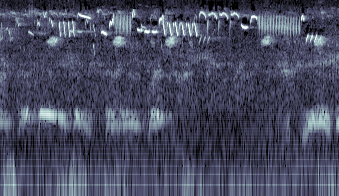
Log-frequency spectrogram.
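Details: A wood pigeon by a spring pond utters a short string of low, breathy coos, then another after a gap. Bright, rapid trills and chirps from smaller birds dominate the upper register.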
